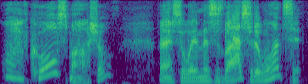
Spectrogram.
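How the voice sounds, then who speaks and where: A man playing a sly, gloating outlaw killer in a western radio drama, mocking and menacing, with a husky, gravelly voice. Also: fairly high pitch, wildly swooping pitch, normal speed, a bit bright, full character voice.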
